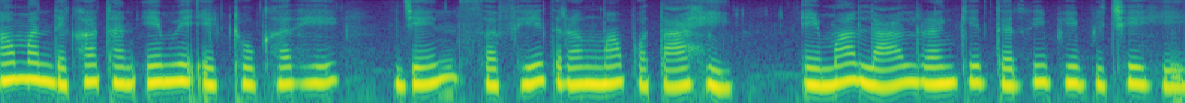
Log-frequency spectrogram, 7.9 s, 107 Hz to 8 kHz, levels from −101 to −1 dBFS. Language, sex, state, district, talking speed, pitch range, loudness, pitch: Chhattisgarhi, female, Chhattisgarh, Sukma, 165 wpm, 230-255 Hz, -12 LUFS, 245 Hz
